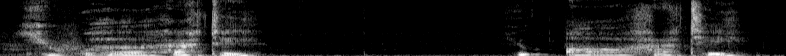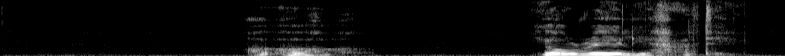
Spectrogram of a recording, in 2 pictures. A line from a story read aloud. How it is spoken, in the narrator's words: Tom suddenly leaned forward and whispered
